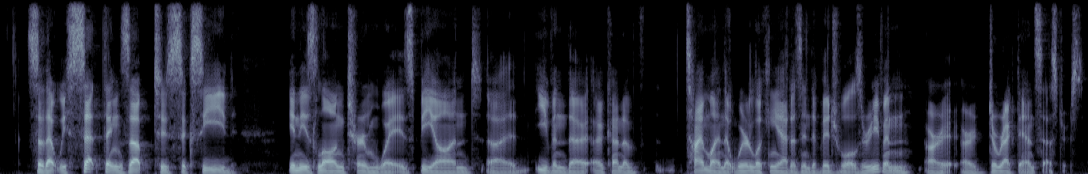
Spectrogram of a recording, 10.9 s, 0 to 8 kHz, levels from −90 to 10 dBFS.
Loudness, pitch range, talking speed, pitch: -28 LUFS, 80-90 Hz, 180 wpm, 85 Hz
